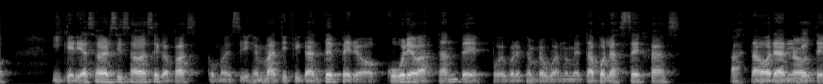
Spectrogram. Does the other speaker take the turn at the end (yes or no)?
no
